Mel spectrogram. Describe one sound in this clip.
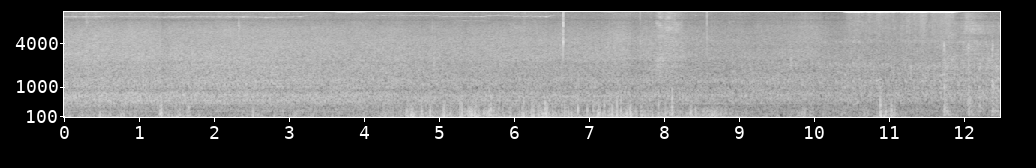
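A bus engine rumbles as the bus drives slowly past close by.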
